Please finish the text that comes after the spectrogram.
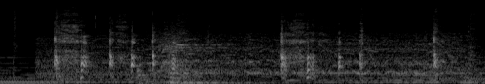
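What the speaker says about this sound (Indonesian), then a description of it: "Bi batuk-batuk sampai mengeluarkan darah dan belatung." A person on a ship coughs in a quick series of harsh hacks, as if bringing up blood, faint and fairly distant over a low background hum.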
